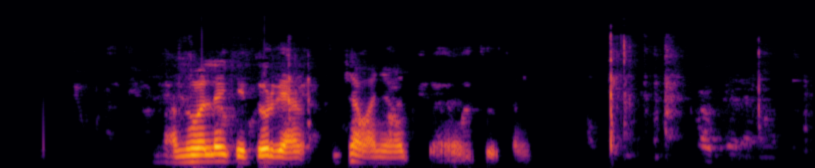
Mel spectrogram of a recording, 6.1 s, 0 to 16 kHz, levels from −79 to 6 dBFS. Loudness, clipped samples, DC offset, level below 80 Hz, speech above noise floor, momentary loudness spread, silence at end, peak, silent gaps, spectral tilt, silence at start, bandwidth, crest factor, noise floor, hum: -16 LUFS; under 0.1%; under 0.1%; -68 dBFS; 45 dB; 25 LU; 0.8 s; 0 dBFS; 4.02-4.13 s, 4.30-4.39 s; -5.5 dB/octave; 1.25 s; 7.8 kHz; 20 dB; -61 dBFS; none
